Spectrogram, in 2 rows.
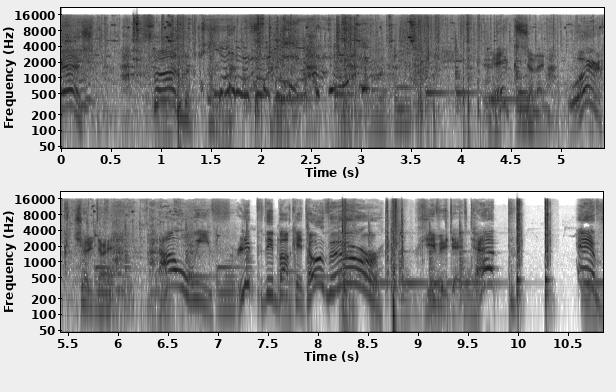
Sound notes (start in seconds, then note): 0.2 straining; 1.7 peppa and george laughing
